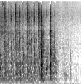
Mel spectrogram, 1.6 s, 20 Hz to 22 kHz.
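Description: A sewing machine runs the final seam along a sleeve, stitching on the right side inside the bias binding at 2 mm; a steady mechanical whirr with a few sharper clicks, ending as the machine slows and stops.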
